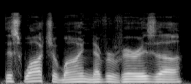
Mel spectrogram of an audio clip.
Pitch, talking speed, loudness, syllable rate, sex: 120 Hz, 220 wpm, -14 LUFS, 5.1 syllables/s, male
